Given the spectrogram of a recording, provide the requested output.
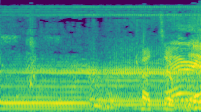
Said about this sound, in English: Air horn. No, I believe it's horn can. Horn can. I think you're right. It's a horn can. Horn in a can.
